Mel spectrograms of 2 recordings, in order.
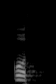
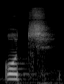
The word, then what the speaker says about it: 꽃: Tulisan kot ya, dia bacanya adalah kot. Meskipun di sini ada konsonan ciet ya. Jadi kalau ada konsonan akhiran ciet, maka cietnya dibaca T. Oke, ini adalah 받침 ya, masuk ke barem gyujik, yaitu aturan pelafalan. Jadi bacanya adalah kot, bukan coach.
